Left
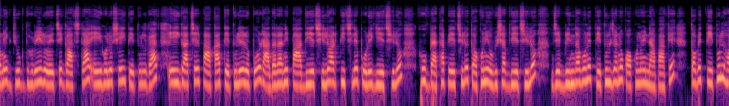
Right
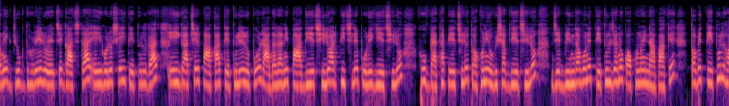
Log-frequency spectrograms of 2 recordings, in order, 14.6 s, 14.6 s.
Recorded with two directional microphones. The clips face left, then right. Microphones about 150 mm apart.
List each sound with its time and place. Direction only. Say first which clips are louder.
0.0 s speech: left 4 dB; 20° left (ahead or behind)
3.3 s speech: left 5 dB; 40° left (ahead or behind)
